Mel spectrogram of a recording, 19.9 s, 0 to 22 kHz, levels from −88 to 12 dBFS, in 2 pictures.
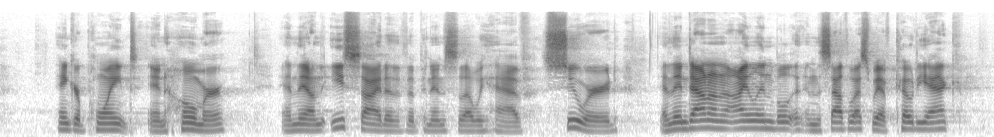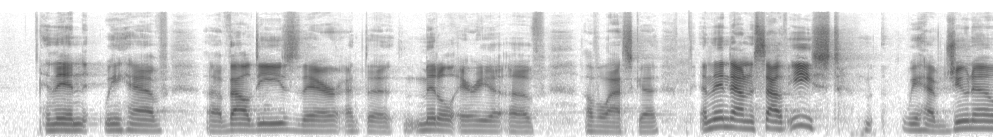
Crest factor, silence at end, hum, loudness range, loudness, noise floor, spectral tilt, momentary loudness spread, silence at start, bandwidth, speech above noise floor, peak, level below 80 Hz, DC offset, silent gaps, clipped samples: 24 dB; 0 s; none; 7 LU; -22 LUFS; -61 dBFS; 0 dB/octave; 18 LU; 0.6 s; 16 kHz; 36 dB; 0 dBFS; -80 dBFS; under 0.1%; none; under 0.1%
